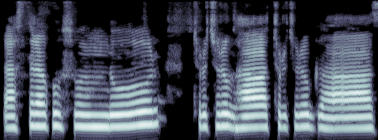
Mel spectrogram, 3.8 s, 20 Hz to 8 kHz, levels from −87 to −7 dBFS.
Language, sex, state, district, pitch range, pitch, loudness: Bengali, female, West Bengal, North 24 Parganas, 205-225 Hz, 215 Hz, -18 LUFS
